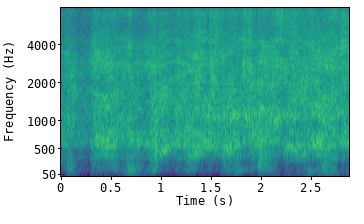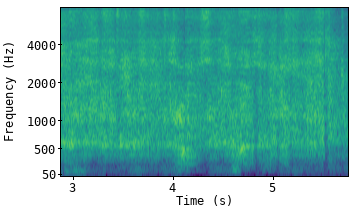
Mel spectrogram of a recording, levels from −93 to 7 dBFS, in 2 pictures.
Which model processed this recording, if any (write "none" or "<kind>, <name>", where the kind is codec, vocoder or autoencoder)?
codec, SNAC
